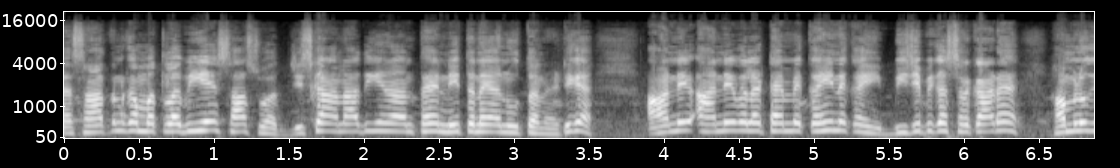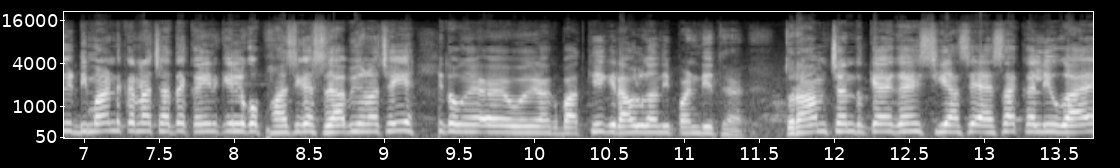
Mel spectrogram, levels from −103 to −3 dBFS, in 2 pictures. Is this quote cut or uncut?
cut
